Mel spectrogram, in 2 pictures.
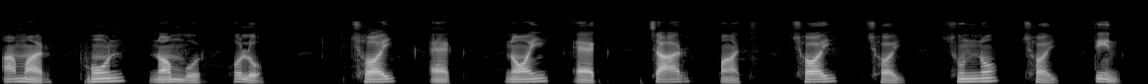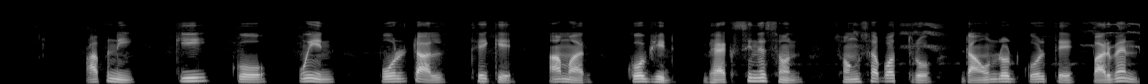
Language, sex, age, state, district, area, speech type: Bengali, male, 30-45, West Bengal, Nadia, rural, read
